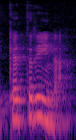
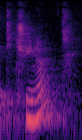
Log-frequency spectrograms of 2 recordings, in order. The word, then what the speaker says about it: Katerina: Because they're Russian, so my sister likes to say Katerina. Katerina, exactly. That's how you're supposed to pronounce the Russian name. I can't pronounce it like that, so I'm just going to say Katrina.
